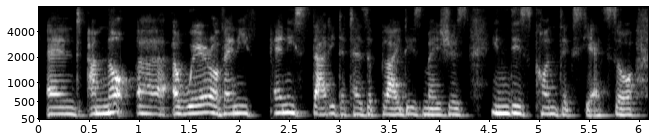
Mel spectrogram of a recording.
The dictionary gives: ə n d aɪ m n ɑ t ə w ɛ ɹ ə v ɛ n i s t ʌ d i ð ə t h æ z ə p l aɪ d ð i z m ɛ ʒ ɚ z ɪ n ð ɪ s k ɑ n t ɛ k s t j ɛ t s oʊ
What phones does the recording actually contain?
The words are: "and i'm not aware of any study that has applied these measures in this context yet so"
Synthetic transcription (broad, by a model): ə n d aɪ m n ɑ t ə w ɛ ɹ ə v ɛ n i s t ʌ d i ð ə t h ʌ z ə p l aɪ d ð i z m ɛ ʒ ɚ z ɪ n ð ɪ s k ɑ n t ɛ k s t j ɛ t s oʊ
